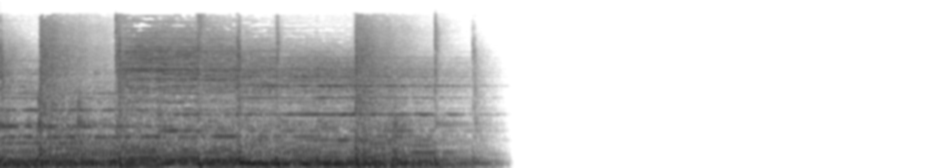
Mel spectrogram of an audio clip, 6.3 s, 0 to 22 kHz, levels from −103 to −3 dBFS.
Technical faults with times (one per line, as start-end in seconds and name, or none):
none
